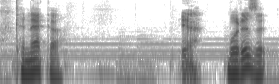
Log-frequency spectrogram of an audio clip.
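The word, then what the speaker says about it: Conecuh: I don't even know how to pronounce that. Connecca. Connecca.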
